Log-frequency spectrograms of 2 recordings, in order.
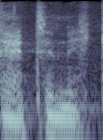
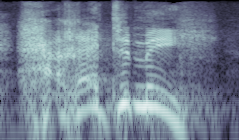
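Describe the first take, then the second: First: Soft, low murmured plea "Rette mich"; hushed prayer for rescue; quiet plea. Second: High, loud, slow cry "Herr, rette mich!"; drowning man's shout for help; desperate cry. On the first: Shown as a demonstration. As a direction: plead "Rette mich" under your breath. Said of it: "rufe zu diesem Gott und sag". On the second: Acted. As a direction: scream "rette mich" while sinking. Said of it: "schrie er".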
